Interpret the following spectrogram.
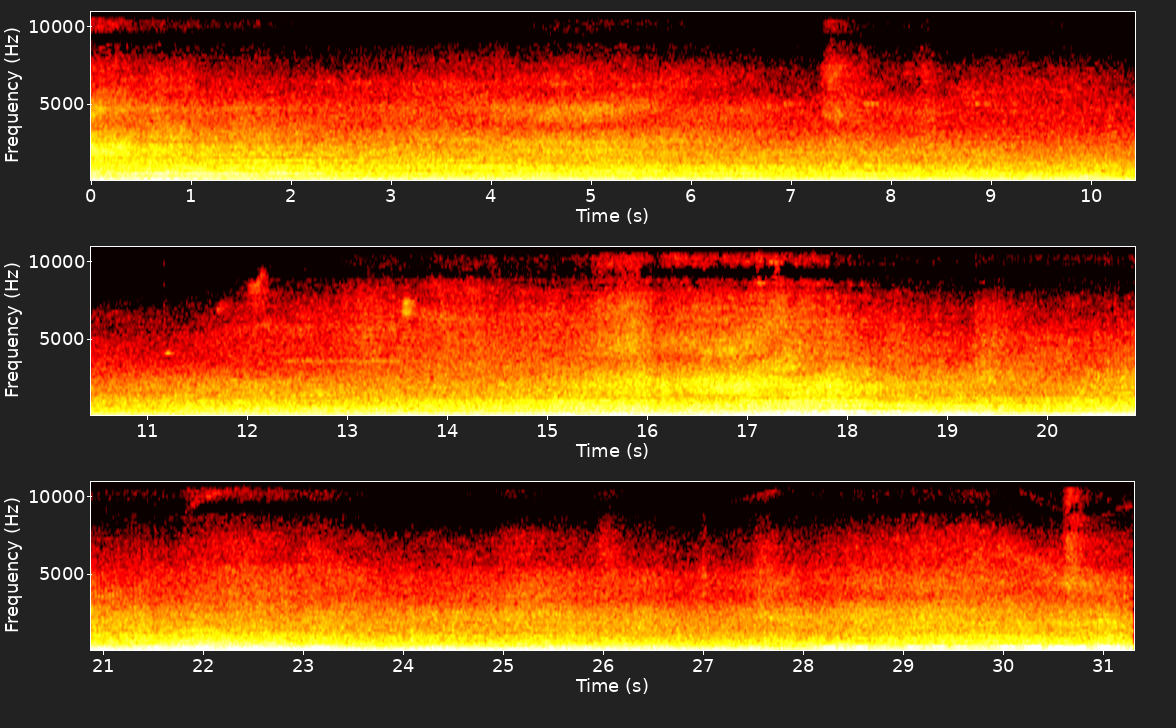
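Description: City street traffic: a continuous noise of vehicles running on the road alongside, getting louder in the second half with a heavy low rumble and a wavering engine tone from a large vehicle passing close by.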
